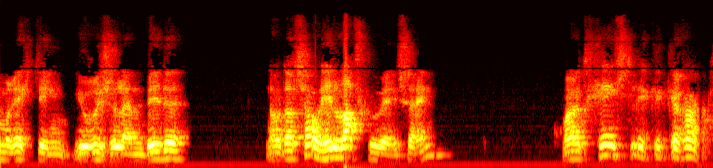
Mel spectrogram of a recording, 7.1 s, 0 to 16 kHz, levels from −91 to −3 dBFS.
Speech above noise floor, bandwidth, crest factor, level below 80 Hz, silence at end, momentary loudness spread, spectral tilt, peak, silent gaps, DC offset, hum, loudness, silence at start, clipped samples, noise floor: 47 dB; 8.8 kHz; 16 dB; -62 dBFS; 0.05 s; 11 LU; -6.5 dB/octave; -2 dBFS; none; under 0.1%; none; -18 LUFS; 0 s; under 0.1%; -64 dBFS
